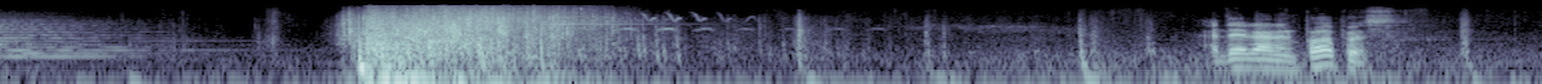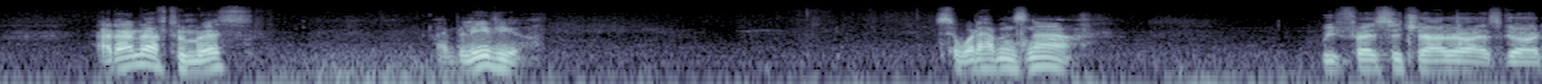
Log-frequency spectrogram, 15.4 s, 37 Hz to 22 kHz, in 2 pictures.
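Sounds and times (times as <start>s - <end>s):
rock smashing against a boulder: 1.6s - 4.2s
speech: 6.2s - 7.1s, 8.2s - 9.0s, 9.9s - 10.5s, 12.4s - 13.2s, 14.3s - 15.4s.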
